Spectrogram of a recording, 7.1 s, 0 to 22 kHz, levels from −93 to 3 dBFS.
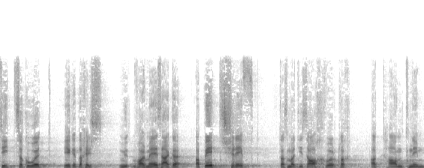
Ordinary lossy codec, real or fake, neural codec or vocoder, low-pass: none; real; none; 14.4 kHz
